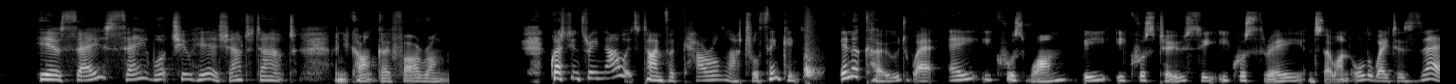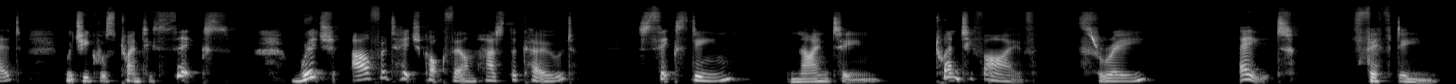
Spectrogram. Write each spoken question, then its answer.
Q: In a code where A equals 1, B equals 2, C equals 3, and so on, all the way to Z, which equals 26, which Alfred Hitchcock film has the code 16, 19, 25, 3, 8, 15?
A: And the answer is the movie Psycho, P-S-Y-C-H-O.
